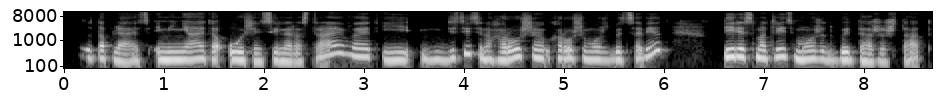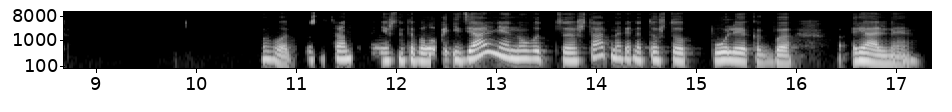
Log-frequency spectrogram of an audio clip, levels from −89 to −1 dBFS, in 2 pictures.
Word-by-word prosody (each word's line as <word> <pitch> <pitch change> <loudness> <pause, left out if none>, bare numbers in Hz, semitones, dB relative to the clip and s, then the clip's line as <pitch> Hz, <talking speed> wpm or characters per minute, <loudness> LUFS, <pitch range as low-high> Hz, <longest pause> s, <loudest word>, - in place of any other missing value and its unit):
затопляется. 190 -8 -2
И 180 - -1
меня 180 +1 +3
это 190 -1 -1
очень 175 -3 +1
сильно 160 -1 -1
расстраивает. 235 - -1
И, 170 -1 -1
действительно, 190 - -2
хорошая 205 +4 +2
хороший, 200 0 -1
может 180 -1 -1
быть, 180 -1 -1
совет 280 - 0 0.6
пересмотреть, 225 -1 +3
может 190 -1 +1
быть, 175 0 +2
даже 155 -2 -2
штат. 145 - -7 1.9
Вот, 170 -11 -2
после 180 +1 -10
стран 190 -1 +2
это, 195 - -10
конечно, 165 +1 -2
это 170 +1 0
было 160 -1 +3
бы - - -5
идеальнее, 220 - +3
но 195 -1 +3
вот, 190 -1 -1
э, 165 -1 +3
штат, 225 +11 -5
наверное, 190 -4 -1
то, 175 +1 -1
что 165 -3 -2 0.2
более, 165 -1 +4
как 145 -2 -8
бы, 135 -3 0 0.4
э, - - -16
реальное. 145 -2 +1
180 Hz, 140 wpm, -22 LUFS, 165-205 Hz, 1.9 s, более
